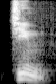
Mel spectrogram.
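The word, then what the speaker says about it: gym: পাশে যখন ওয়াই থাকে তখন এই জি এর উচ্চারণ মূর্কি জ এর মত হয় যেমন এই যে জিম জি এর পাশে ওয়াই আছে এর জন্য জি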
